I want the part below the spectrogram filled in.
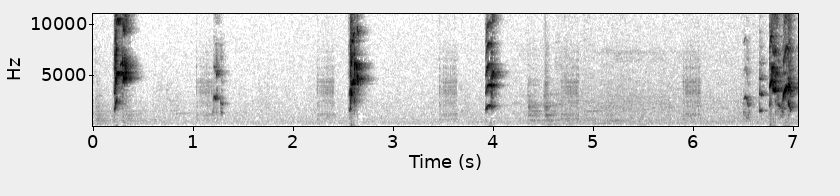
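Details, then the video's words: Shrill harsh chirps from a rosy-faced lovebird, sharp single notes spaced about one to one and a half seconds apart, with fainter calls between and a burst of rapid scratchy notes at the close. "Lovebird Chirping Sounds"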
